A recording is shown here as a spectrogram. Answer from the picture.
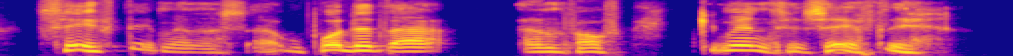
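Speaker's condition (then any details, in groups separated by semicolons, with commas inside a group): Cerebral palsy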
